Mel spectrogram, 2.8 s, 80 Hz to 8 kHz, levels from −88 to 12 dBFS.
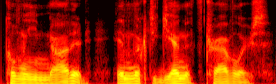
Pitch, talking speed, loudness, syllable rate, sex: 85 Hz, 175 wpm, -17 LUFS, 6.1 syllables/s, male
